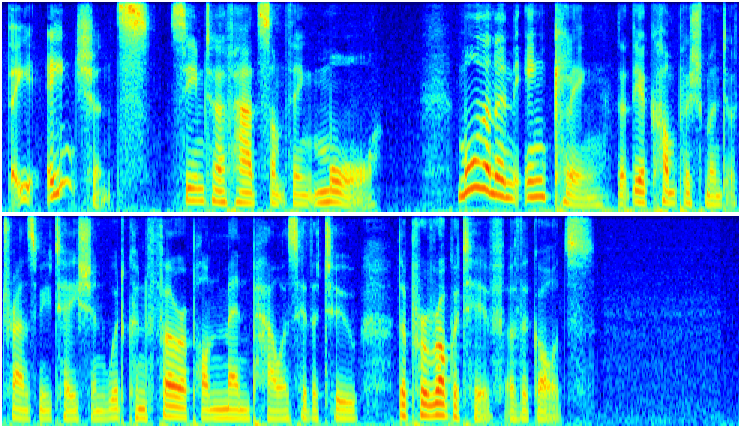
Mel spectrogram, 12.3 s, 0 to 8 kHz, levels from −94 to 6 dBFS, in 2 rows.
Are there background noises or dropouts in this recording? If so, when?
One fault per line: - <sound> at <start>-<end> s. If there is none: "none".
none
